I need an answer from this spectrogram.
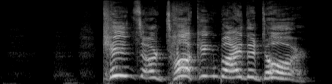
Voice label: angry; Real-Time Voice Cloning v2; We have to reduce the number of plastic bags.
